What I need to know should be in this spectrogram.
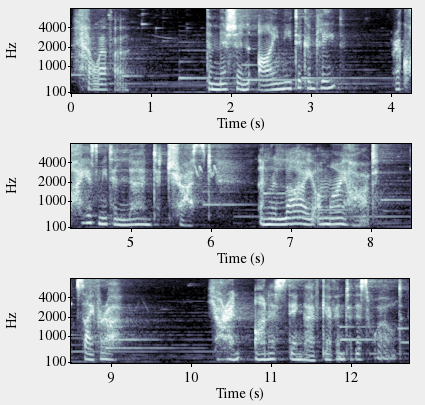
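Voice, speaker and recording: A woman voicing a serene, caring noblewoman seamstress and demigod in a video game, speaking in a measured, tender, formal manner. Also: medium pitch, steady tone, gravelly. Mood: earnest, tender. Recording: long hall reverb over music.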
